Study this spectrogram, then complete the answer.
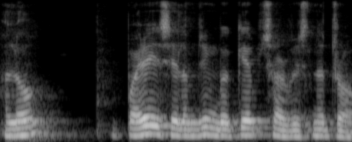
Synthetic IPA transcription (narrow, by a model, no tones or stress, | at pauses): helo | pɐjɾejselɐmziŋbɐkep̚sɐɾbʱisnɐtɾo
